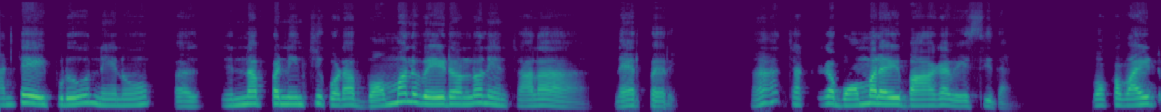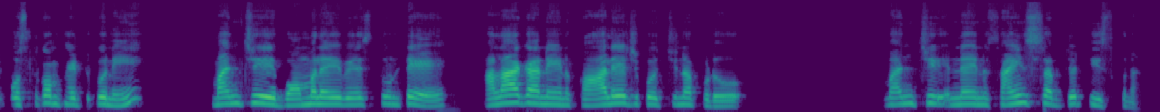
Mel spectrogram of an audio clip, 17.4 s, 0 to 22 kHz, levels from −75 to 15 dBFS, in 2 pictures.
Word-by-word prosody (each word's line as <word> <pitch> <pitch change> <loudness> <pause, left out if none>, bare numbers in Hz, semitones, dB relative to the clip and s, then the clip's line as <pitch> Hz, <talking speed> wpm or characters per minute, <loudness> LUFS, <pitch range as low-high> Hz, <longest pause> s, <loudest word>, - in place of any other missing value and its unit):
అంటే, 200 +6 +1
ఇప్పుడు 200 -1 0 0.2
నేను 185 0 -5 0.4
ఆహ్, 150 -1 -4 0.2
చిన్నప్పటి 220 +4 +1
నుంచి 210 +2 -3
కూడా 190 +1 +2
బొమ్మలు 240 - +3
వేయడంలో 210 +2 +4
నేను 180 -4 -5
చాలా 170 +2 0 0.5
నేర్పరి. 165 -2 -4 0.6
ఆహ్, 285 - -3
చక్కగా 200 +2 -2
బొమ్మలు 215 +5 +6
అవి 205 - +6
బాగా 180 +2 +2
వేసిదాన్ని. 140 - -9 0.6
ఒక 185 - -26
వైట్ 205 +3 +3
పుస్తకం 210 +3 -3
పెట్టుకొని, 200 -1 -2 0.7
మంచి 230 +2 +1 0.2
బొమ్మలు 210 +3 +2
అవి 210 - +1
వేస్తుంటే, 200 0 -3 0.6
అలాగా 240 +2 +8
నేను 200 -2 -3
కాలేజ్‌కి 215 +4 +2
వచ్చినప్పుడు... 200 -6 -5 1.3
మంచి 230 +3 -3 0.2
నేను 210 -1 -1
సైన్స్ 235 +5 +1
సబ్జెక్ట్ 220 +3 -4
తీసుకున్నా. 175 - -12
205 Hz, 120 wpm, -22 LUFS, 185-220 Hz, 1.3 s, అలాగా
